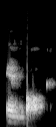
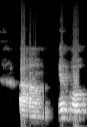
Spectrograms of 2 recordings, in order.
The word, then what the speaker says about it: Imbolc: Now that is spelled Imbolc, Imbolc.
